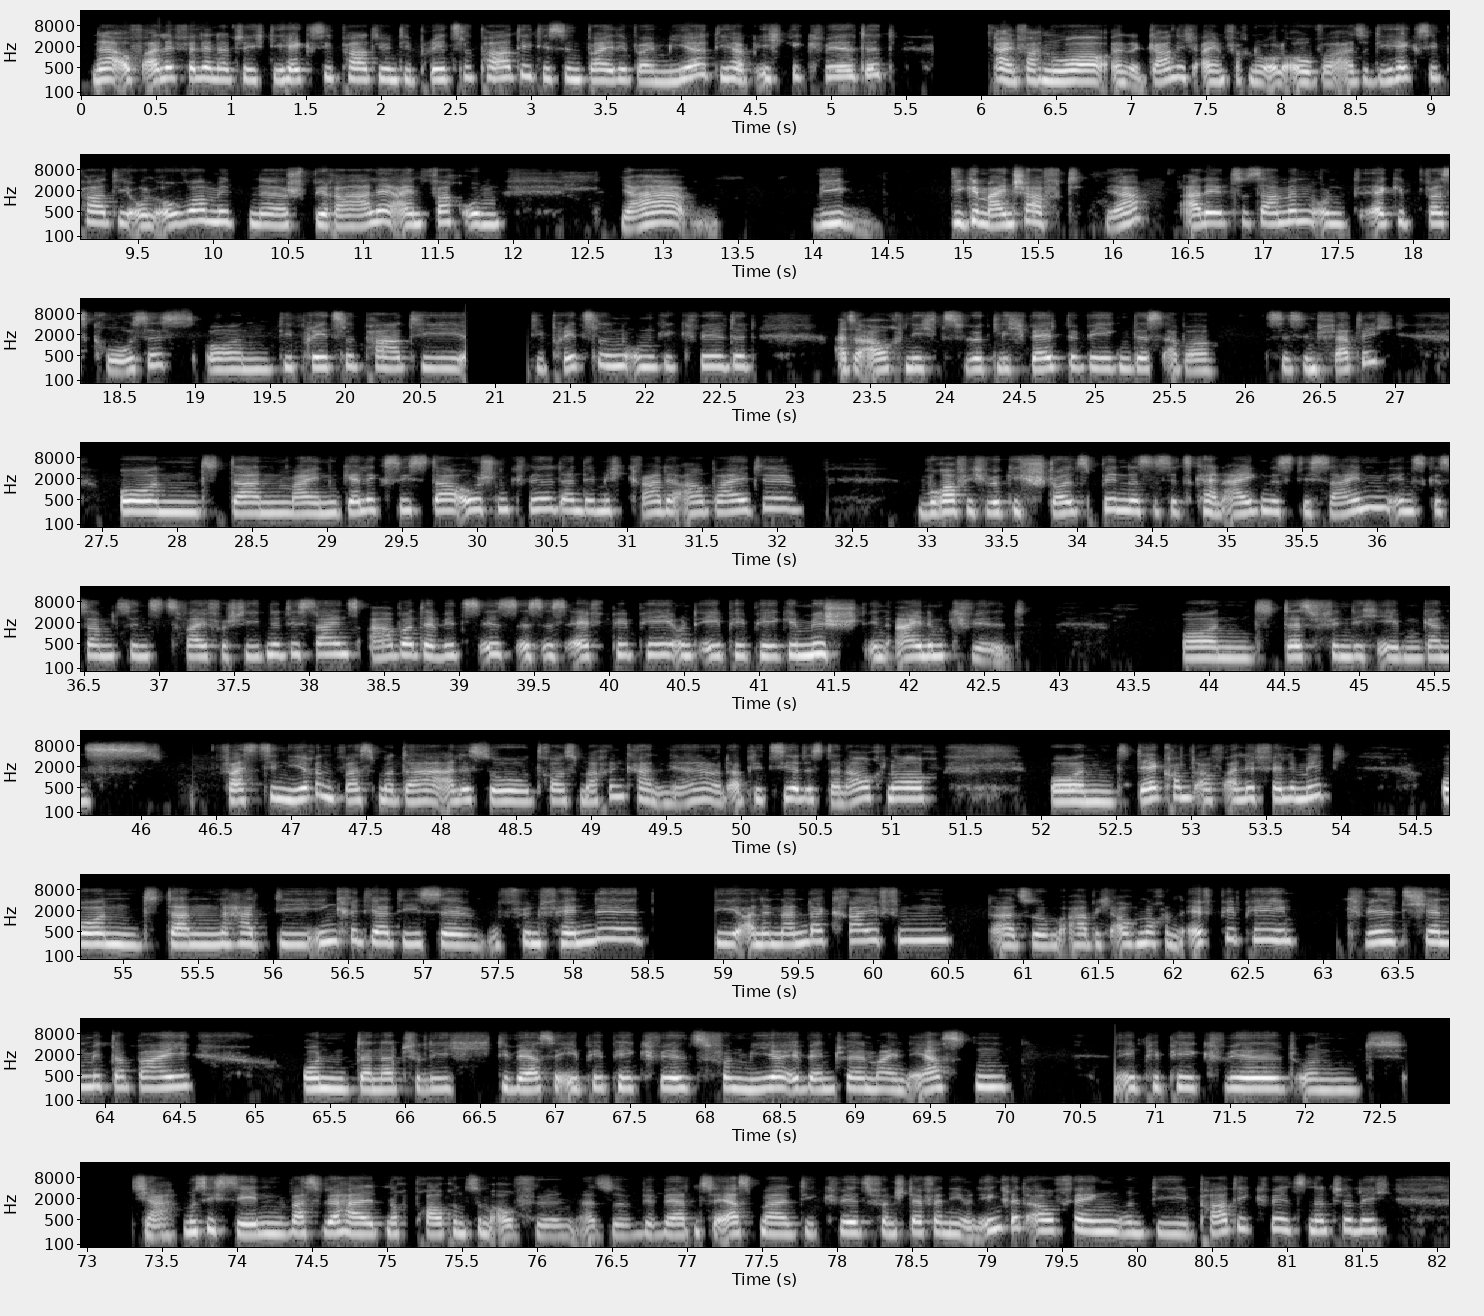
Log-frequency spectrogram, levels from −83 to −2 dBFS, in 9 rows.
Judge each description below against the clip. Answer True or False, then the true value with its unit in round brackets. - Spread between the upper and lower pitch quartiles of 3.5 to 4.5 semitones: False (2.8 semitones)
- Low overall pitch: False (225 Hz)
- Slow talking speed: False (145 wpm)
